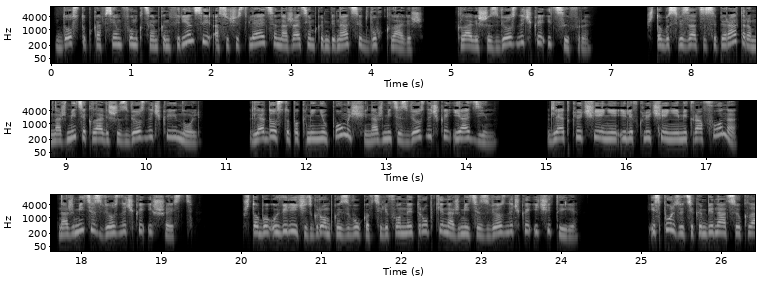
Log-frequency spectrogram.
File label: russian female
